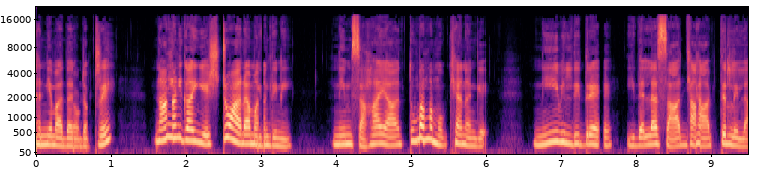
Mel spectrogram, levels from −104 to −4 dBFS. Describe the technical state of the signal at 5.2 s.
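At 5.2 s the speech sits inside a frames-out-of-order fault running from 5.08 to 5.26 s, just before "ಮುಖ್ಯ ನಂಗೆ". Two adjacent blocks of about 85 ms each, which fits two runs of four frames, were decoded swapped, so the stretch plays with its halves exchanged and no time is lost. It sounds like a garbled flutter. A spectrogram shows formant tracks breaking and jumping at each join.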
